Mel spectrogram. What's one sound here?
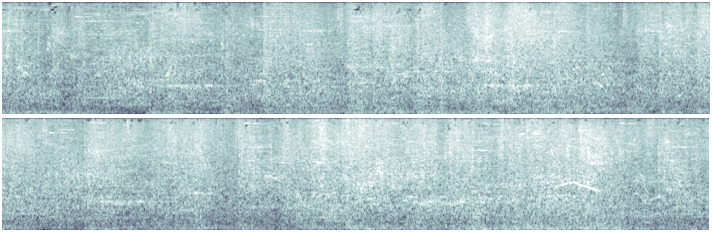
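Game spells whoosh and blast in a busy fantasy battle.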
